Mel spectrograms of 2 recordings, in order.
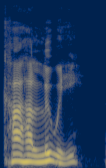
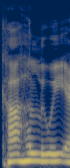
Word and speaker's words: Kahului: So we departed from Maui Airport, Kahului, that's it, that's how you say it, Kahului Airport on the island of Maui.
